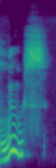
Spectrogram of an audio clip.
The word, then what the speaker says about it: loose: the air through z whereas loose is with an s sound your tongue is also touching behind the front teeth but as you make the sound it also touches the teeth on the sides and the air doesn't vibrate when you make the sound think of the sound a snake makes look at this sentence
